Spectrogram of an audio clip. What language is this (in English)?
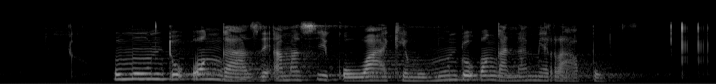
South Ndebele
